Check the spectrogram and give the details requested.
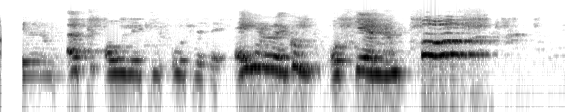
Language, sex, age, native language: Icelandic, male, 18-19, Icelandic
